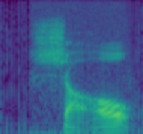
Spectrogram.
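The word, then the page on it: shou: tone 3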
